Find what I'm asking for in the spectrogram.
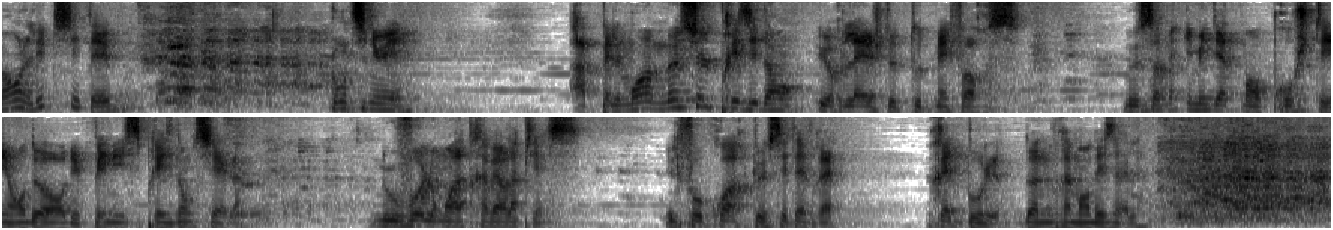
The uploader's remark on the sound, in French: Enregistré en live et en public au One More Joke.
